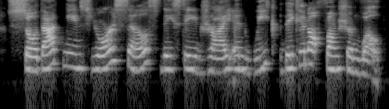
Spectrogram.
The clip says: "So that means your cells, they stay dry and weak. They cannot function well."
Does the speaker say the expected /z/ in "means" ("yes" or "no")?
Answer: no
